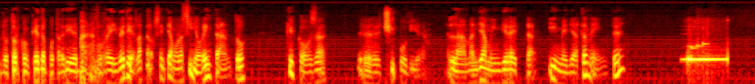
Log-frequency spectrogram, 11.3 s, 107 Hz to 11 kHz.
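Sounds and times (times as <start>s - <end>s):
speech: 0.0s - 9.5s
steady electronic telephone tone of a phone call being placed: 10.2s - 11.0s.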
